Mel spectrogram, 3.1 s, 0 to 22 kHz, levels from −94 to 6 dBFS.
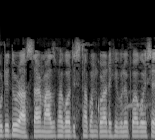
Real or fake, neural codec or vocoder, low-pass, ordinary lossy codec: real; none; 7.2 kHz; MP3, 32 kbps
